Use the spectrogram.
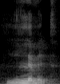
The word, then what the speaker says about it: limit: One T, not doubled, because limit, the stress is on li, the first syllable.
